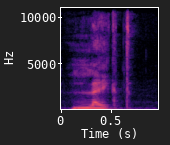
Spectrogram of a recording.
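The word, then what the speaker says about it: liked: es un verbo regular se le agrega Ed y se pronuncia like como con una t al final like y el complemento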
